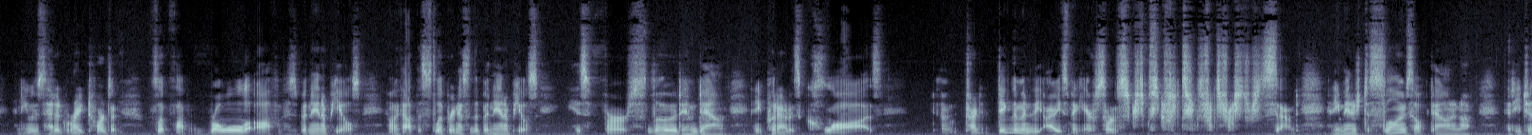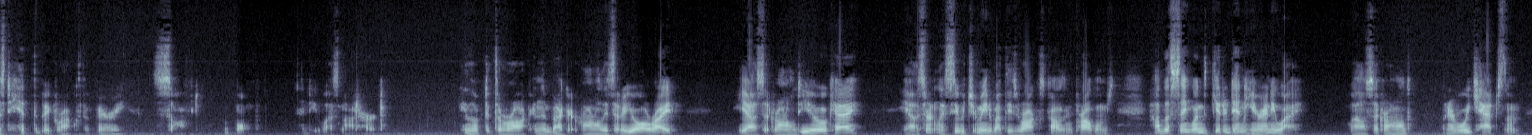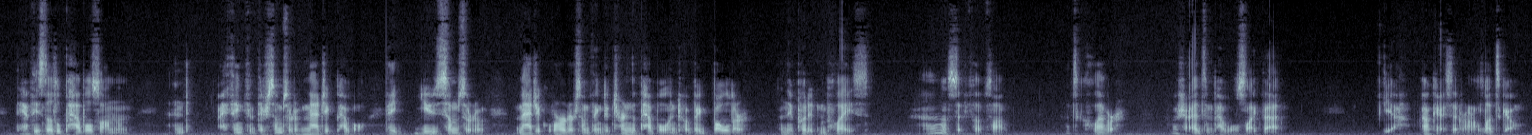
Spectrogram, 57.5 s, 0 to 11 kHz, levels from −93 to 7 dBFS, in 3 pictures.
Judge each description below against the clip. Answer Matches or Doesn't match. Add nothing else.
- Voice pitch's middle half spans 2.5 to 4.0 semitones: Matches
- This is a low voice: Matches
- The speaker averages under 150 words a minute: Doesn't match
